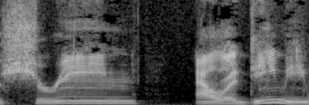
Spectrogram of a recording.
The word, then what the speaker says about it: Shireen Al-Adeimi: And you are Shireen Al-Adeimi, which I think I've correctly pronounced.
